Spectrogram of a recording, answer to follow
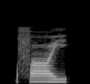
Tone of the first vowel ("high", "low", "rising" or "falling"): low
